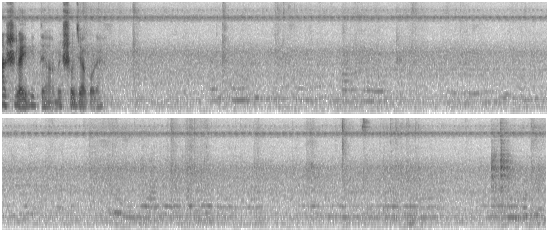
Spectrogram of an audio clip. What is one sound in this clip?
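Cloth rustles softly as hands handle it.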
